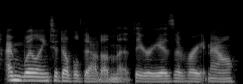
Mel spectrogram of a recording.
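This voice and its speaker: A woman's voice: a bass voice, fast, vocal fry, darkish tone. A woman hosting a casual fan discussion podcast, talking in a chatty, opinionated way. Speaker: podcast host.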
